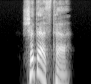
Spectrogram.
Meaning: inflection of schütter: 1. strong/mixed nominative masculine singular superlative degree 2. strong genitive/dative feminine singular superlative degree 3. strong genitive plural superlative degree
- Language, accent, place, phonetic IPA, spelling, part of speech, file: German, Germany, Berlin, [ˈʃʏtɐstɐ], schütterster, adjective, De-schütterster.ogg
